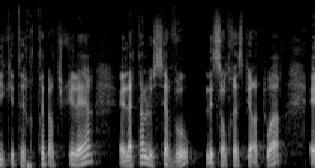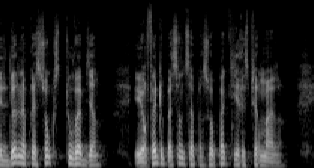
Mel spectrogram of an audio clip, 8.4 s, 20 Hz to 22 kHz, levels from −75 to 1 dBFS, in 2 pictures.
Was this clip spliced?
no; 0 cuts

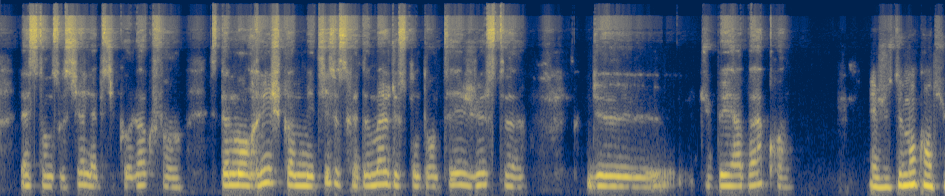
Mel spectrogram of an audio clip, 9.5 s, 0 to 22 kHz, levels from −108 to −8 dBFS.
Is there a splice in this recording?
no; 0 cuts

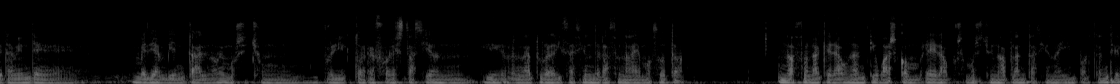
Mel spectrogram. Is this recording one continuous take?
yes; 0 cuts

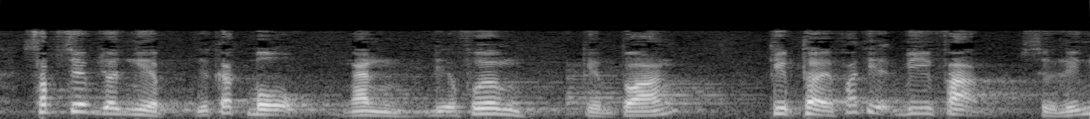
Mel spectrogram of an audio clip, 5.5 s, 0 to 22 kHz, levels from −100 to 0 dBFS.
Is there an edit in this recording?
yes; 1 cut; at 2.8 s

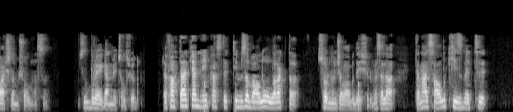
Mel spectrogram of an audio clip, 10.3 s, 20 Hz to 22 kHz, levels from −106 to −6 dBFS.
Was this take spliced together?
yes; 2 cuts; at 1.5 s, 3.2 s

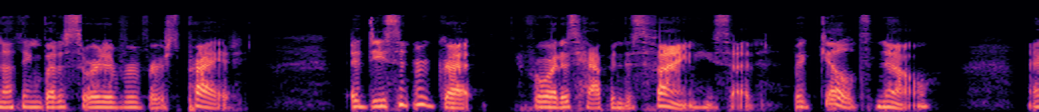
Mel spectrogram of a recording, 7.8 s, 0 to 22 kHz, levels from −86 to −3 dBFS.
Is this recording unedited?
yes; 0 cuts

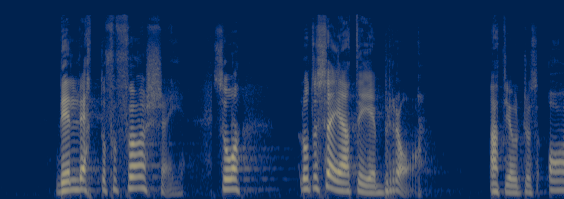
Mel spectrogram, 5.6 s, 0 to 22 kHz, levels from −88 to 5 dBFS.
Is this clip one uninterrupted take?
no; 1 cut; at 2.1 s

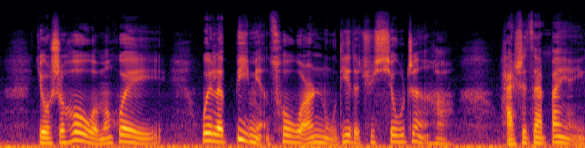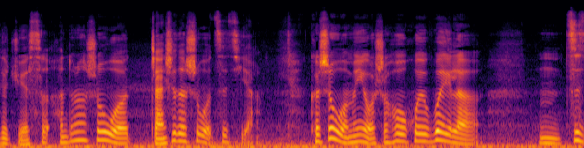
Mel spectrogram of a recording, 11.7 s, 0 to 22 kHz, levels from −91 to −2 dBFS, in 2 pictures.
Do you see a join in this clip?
yes; 1 cut; at 5.0 s

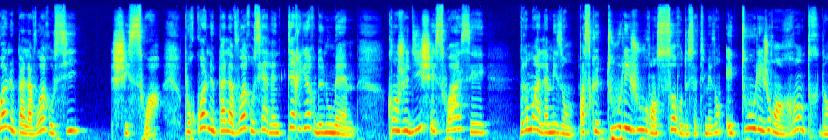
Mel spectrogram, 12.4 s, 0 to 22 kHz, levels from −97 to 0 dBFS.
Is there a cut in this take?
yes; 1 cut; at 8.7 s

